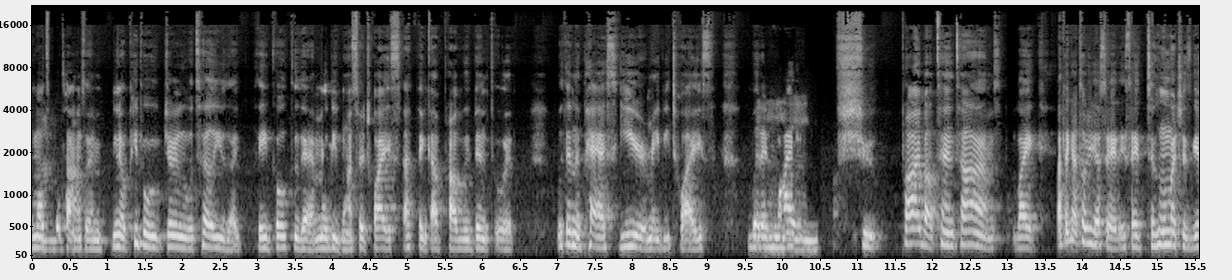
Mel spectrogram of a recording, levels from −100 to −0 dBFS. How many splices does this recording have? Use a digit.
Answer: 0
